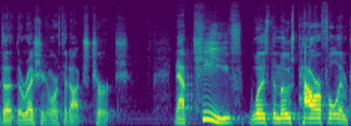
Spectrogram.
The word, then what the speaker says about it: Kyiv: When I was growing up, they called it Kiev, but I do think the correct pronunciation is Kyiv, or at least the very best we can do in our English, trying to speak Ukrainian.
